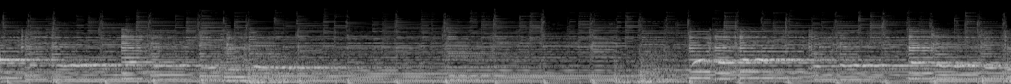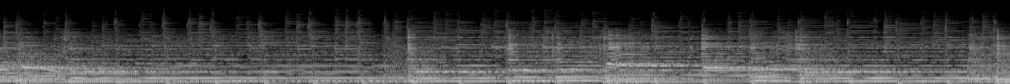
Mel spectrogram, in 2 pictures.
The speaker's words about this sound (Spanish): Ese silbido que se escucha nos anuncia que se viene la última sección del podcast que se llama La buena, la mala y la fea.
